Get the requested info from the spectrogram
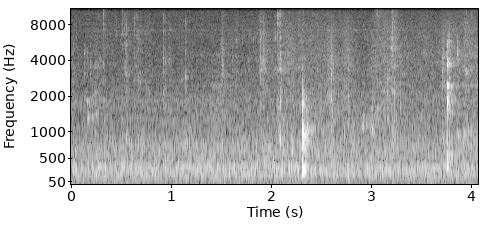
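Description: A person chewing a sticky, chewy cuttlefish-and-peanut brittle snack with closed mouth: faint wet mouth clicks, a sharper click a little over two seconds in and another near the end.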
